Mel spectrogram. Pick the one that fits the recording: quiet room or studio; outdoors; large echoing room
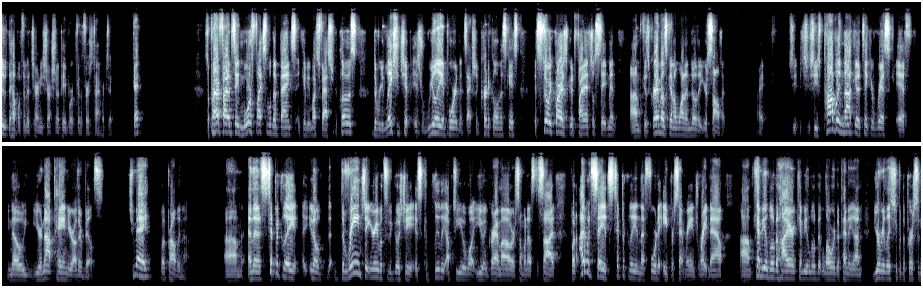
quiet room or studio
